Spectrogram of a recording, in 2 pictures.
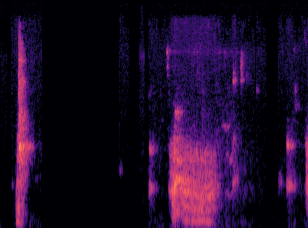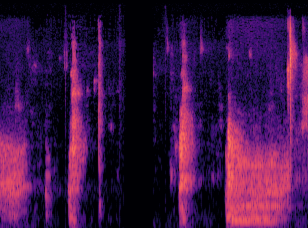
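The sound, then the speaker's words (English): A small dog barks in short, irregular bursts, some sharp and high, others drawn out into rough growling yaps, with quiet pauses between them. Clear, with no talking. “And we might hear a little dog, and that's okay.”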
